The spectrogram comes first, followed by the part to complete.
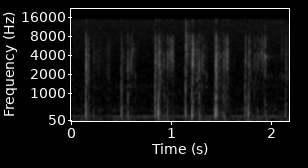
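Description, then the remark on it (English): Footsteps from the video game Ultimate Doom, played with the Footsteps mod, thud in a quick, steady rhythm, about eight crisp steps in a couple of seconds, over a faint constant low hum with no one talking. “This particular playthrough is going to use Ultimate Doom with the Footsteps mod.”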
